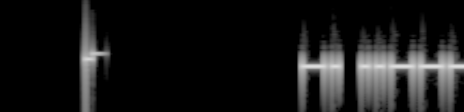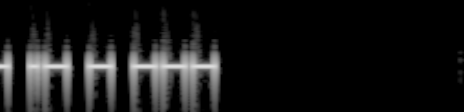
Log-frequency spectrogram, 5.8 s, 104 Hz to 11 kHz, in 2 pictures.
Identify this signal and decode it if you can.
Morse code, heard as a keyed tone, about 25 wpm, 700 Hz. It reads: N2ATO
